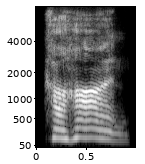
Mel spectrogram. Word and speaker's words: Cahan: that hard yeah but it's not pronounced khan it's pronounced khan according to my father but when you look at the word it goes kahan kahan you know it's got two syllables anyway google the most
